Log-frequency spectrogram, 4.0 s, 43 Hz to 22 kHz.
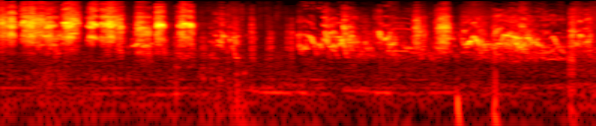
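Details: Australian budgies kept as an aviary colony, 12 July 2025, giving rapid clipped chirps that give way to a softer, continuous buzzy warble, with two faint knocks near the end.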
